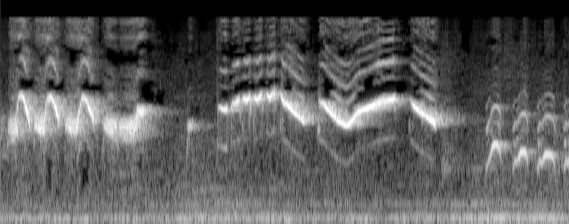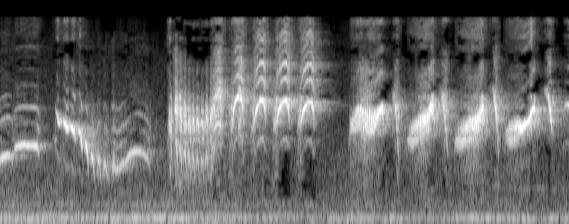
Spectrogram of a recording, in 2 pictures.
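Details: Whambie singing in a nonstop masteran recording meant to teach other birds: varied, rich phrases of warbled whistles, swooping slurred notes and quick trills, changing every second or two, loud and near, with a soft low hum beneath.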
